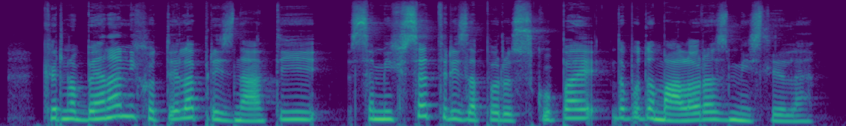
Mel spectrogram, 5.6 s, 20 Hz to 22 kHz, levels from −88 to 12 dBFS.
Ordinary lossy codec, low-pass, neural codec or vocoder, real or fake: none; none; none; real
